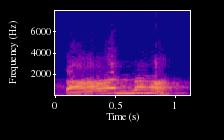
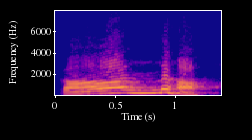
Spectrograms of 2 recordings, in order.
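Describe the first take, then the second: Both takes have the same delivery.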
